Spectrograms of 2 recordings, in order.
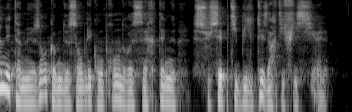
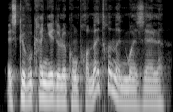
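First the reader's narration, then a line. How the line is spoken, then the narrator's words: Stern. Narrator (French): ajoutai-je d'un ton sévère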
